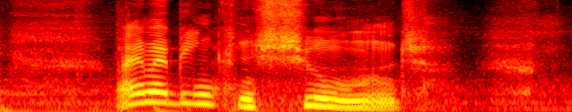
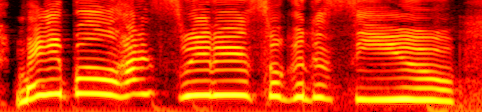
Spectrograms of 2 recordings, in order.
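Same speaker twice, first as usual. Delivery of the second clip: much higher, sing-song hello; high sweet greeting; 9 semitones higher than usual. Real, not acted. Greeting Steve in chat, high and sweet. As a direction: squeal a happy hello.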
